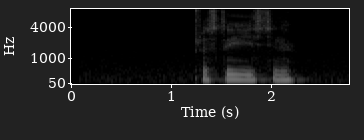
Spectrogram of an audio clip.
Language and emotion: Russian, neutral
